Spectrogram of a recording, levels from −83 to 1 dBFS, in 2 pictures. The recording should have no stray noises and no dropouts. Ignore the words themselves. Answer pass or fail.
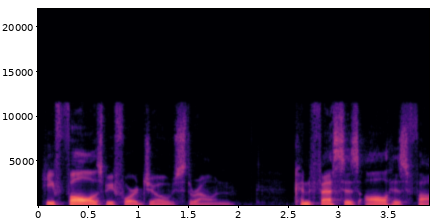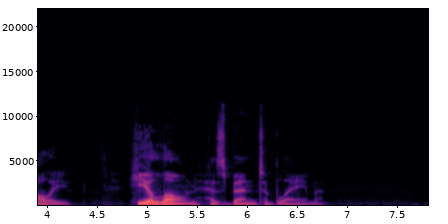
pass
